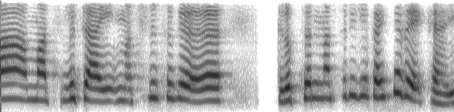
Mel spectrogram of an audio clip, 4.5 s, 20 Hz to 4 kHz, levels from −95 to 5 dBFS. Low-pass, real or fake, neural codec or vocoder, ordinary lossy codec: 3.6 kHz; fake; codec, 24 kHz, 0.9 kbps, DualCodec; none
